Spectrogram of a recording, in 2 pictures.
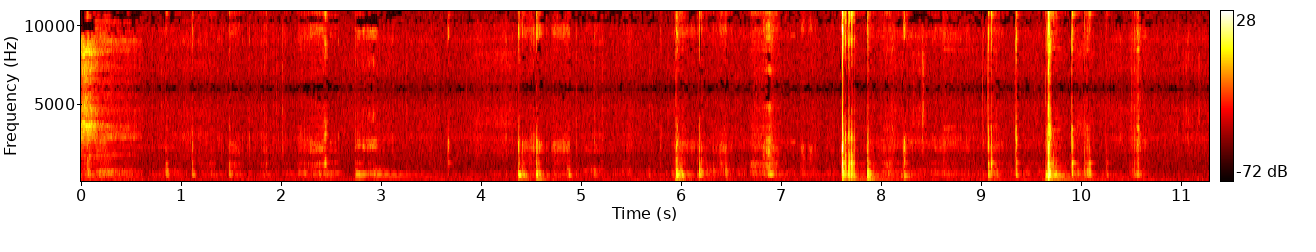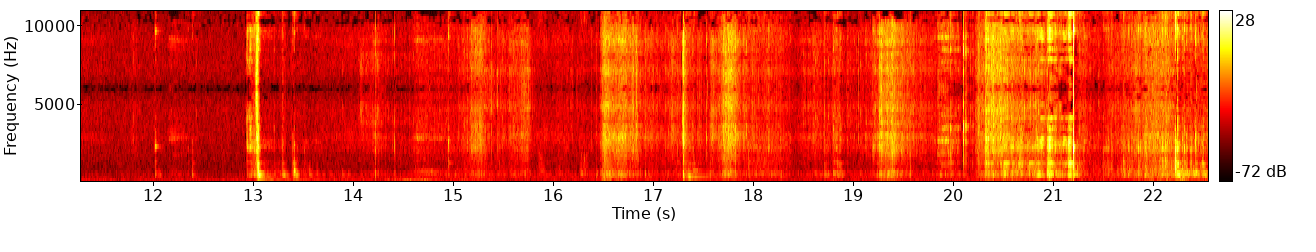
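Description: Footsteps crunching and rustling through deep dry fallen leaves, with scattered sharp knocks; the crunching gets denser and louder near the end.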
